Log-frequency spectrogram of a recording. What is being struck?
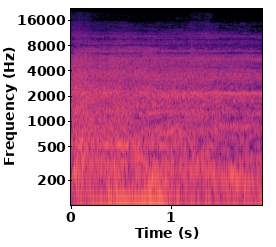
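Nothing is struck.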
